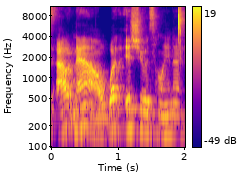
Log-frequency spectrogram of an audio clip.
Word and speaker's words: Heléne: I love that you emphasize the pronunciation of Helena. – Helena.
